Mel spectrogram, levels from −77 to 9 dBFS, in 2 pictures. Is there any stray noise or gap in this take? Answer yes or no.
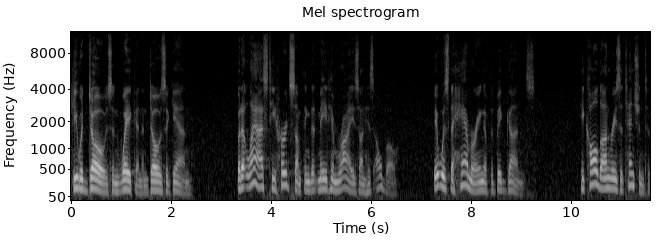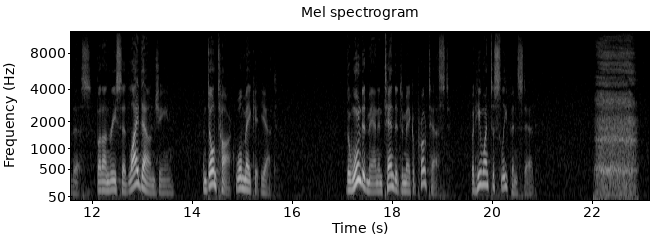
yes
